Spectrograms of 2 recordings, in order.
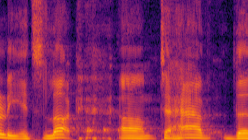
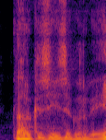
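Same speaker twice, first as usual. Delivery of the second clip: put-on voice, speaking in Spanish; 8 semitones lower, 8 dB quieter than usual. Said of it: "he always used to imitate [name]".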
